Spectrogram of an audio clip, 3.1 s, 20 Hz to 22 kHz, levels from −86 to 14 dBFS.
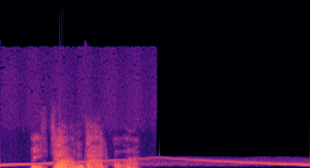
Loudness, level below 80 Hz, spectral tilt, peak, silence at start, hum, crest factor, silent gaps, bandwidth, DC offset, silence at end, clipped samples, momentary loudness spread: -19 LUFS; -46 dBFS; -6 dB/octave; 0 dBFS; 0 s; none; 20 dB; none; 16 kHz; under 0.1%; 0 s; under 0.1%; 20 LU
